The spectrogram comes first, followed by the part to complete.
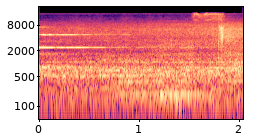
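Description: Pause in speech: faint room tone of a hall heard through the recording, a steady low hiss and hum with a thin high whine that fades out about a second in. A short click comes just before the end.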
